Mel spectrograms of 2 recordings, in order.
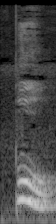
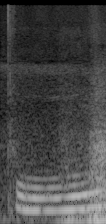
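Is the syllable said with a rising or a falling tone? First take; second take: falling; rising. First: The syllable is said with a falling tone. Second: The syllable is said with a rising tone. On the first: "punya itu tetap nada keempat" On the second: "bacanya pu, nada kedua ya guys"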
